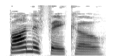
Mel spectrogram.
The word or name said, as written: Bonifaco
